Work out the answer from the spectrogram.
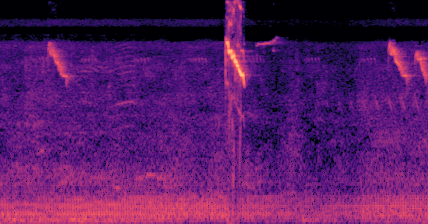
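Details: Oriental white-eye singing in the 'ngecal' style and learning 'ngalas', used as a lure to get other white-eyes to open their beaks and sing; three sharp, very high, quickly falling chirps spaced over four seconds, with a faint low hum beneath.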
